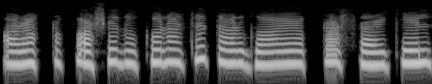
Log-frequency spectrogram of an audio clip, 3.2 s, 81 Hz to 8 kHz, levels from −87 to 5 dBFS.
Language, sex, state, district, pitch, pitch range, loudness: Bengali, female, West Bengal, Dakshin Dinajpur, 250 Hz, 240-265 Hz, -24 LUFS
